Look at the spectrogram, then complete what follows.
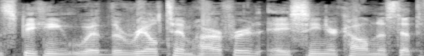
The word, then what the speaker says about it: Harford: I guess the only other thing to mention is Harford is spelled Harford, not Hartford. I'm not a town in Connecticut. Or Harvard.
